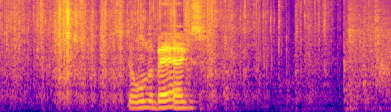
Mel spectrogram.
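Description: Plastic packaging crinkles in a man's hands.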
